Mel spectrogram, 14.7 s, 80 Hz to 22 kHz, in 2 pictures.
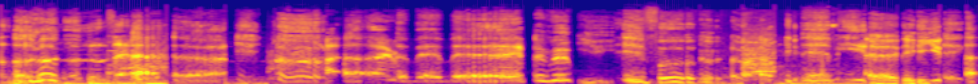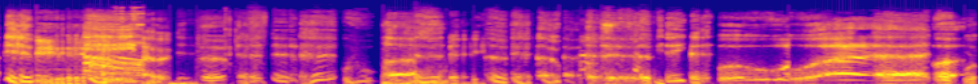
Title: Rick and Morty S1E2-E11 but it's only Rick burping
